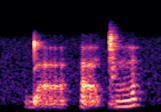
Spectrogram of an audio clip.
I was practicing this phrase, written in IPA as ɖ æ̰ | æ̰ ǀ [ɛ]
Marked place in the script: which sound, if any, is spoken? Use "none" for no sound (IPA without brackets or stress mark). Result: ɛ̤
